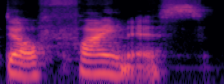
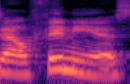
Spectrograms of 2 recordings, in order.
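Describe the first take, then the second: First: The name has no extra syllable before the end. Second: The name has an extra syllable before the end. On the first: The speaker calls it right. "It's like Delphinus Sport" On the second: The speaker calls it wrong. "I kept saying Delphinius and it's not"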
